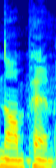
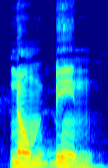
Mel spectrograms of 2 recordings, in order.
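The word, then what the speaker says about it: Phnom Penh: always heard it just says n pen I've never heard the P said and I was curious if I now you said how is it said in Cambodian it's uh n Bean n Bean yeah it's like a thing with it like n and then Bean so that's interesting did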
